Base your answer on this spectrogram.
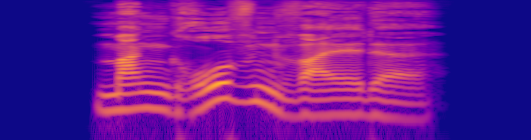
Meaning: dative singular of Mangrovenwald
- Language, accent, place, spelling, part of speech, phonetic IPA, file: German, Germany, Berlin, Mangrovenwalde, noun, [maŋˈɡʁoːvn̩ˌvaldə], De-Mangrovenwalde.ogg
